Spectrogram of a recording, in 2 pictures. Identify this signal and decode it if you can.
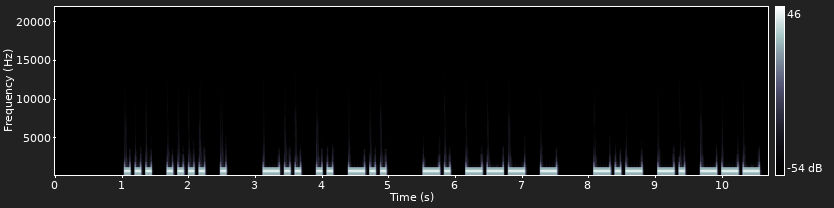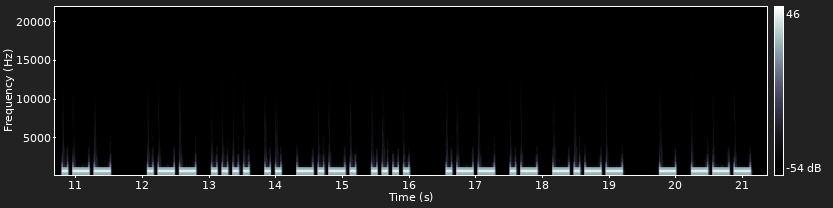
Morse code, heard as a keyed tone, about 15 wpm, 700 Hz. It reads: SHE DID NOT KNOW WHICH WAY TO
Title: Sentences from Top 1100 Words 15wpm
